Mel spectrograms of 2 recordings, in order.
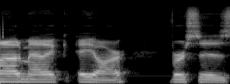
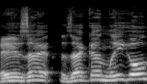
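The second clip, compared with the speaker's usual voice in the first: very high-pitched, raised yell; 10 semitones higher, 6 dB louder than usual. Retelling a joke video where an agent calls out: imitating someone yelling. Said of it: "he's, like, yelling at someone".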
